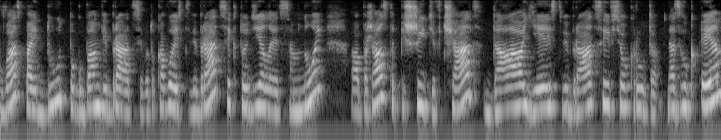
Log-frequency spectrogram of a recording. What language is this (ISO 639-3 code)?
rus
